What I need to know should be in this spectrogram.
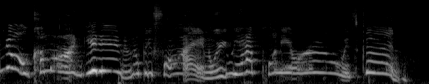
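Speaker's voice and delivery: squeaked out at a very high pitch. Retelling what the elevator guy told the people waiting, in a Mickey Mouse voice. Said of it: "he sounds like Mickey Mouse a little bit".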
